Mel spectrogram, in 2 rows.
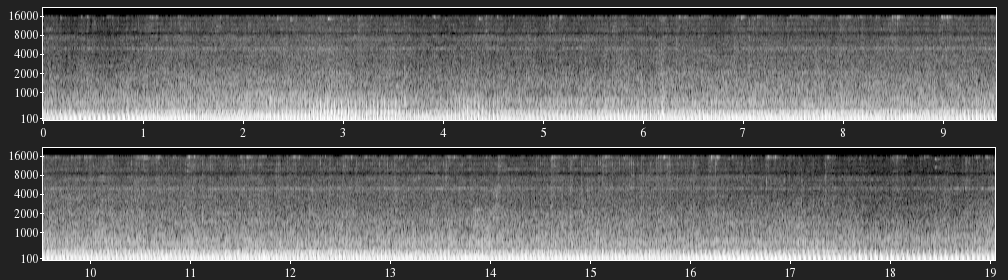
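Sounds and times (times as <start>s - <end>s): atv engine droning: 0.0s - 19.0s.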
